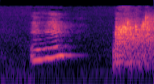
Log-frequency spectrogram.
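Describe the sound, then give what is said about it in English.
A girl farts: a loud, drawn-out fart with a buzzing, slightly falling tone lasts about half a second. After a short pause comes a second, noisier sputtering burst, prominent. “Here's this girl farting, all right?”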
